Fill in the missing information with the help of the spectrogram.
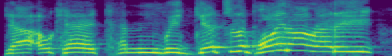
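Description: A man playing a bored, bratty little boy in an improvised comedy skit, with loud noise behind. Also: high-pitched, normal speed, voice pushed down. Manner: bratty, shrieking when excited.

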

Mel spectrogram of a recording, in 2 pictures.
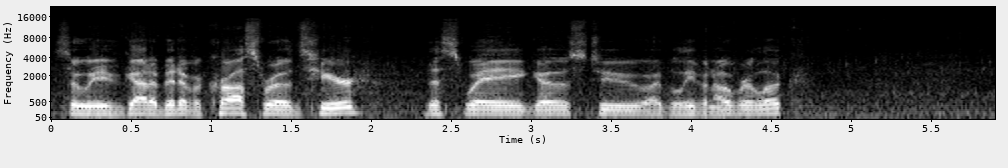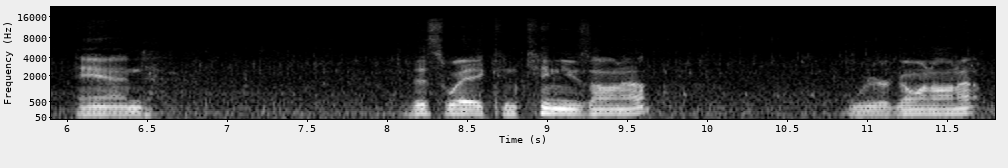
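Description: A man's voice: mid-range voice, unhurried, long pauses. A man in his thirties narrating a family hiking vlog outdoors on a forest trail, filming himself with a handheld camera. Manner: relaxed, chatty, observational. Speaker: family vlogger. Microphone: handheld camera at arm's length. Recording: outdoor noise behind.

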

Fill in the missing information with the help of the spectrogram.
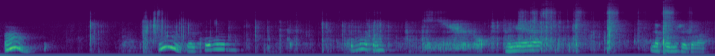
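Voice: high voice, big pitch swings, very slow, pauses often, warm tone. A vlogger in a casual tasting video, talking while chewing with a full mouth. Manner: chatty, savoring each taste. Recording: tinny phone-like audio with background noise.

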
